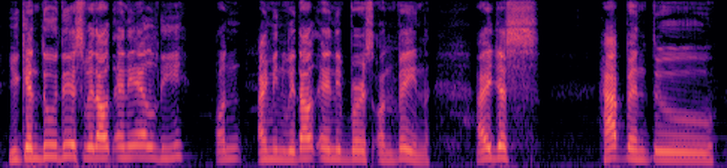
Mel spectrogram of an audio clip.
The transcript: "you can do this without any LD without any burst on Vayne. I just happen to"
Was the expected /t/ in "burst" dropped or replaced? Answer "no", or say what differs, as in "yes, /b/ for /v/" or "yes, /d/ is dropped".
yes, /t/ is dropped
